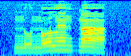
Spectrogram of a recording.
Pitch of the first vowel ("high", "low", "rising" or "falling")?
low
